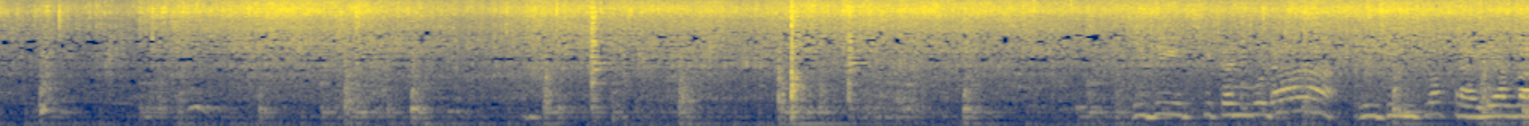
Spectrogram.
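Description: Food sizzles and crackles in a hot pot.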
